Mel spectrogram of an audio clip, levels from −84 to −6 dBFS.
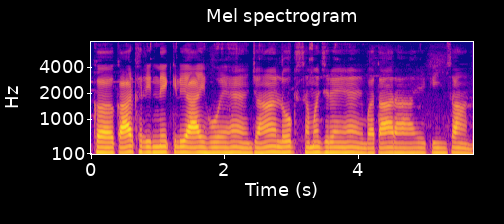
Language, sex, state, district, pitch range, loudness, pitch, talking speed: Hindi, male, Chhattisgarh, Raipur, 125-140 Hz, -17 LUFS, 135 Hz, 190 wpm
